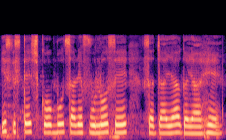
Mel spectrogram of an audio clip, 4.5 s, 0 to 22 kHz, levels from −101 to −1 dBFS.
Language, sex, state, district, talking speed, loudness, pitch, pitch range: Hindi, female, Arunachal Pradesh, Papum Pare, 130 wpm, -12 LUFS, 225 Hz, 215-235 Hz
